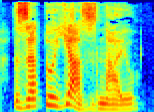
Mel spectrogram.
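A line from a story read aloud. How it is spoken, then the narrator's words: Unyielding voice. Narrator (Russian): сказала она непреклонным голосом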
